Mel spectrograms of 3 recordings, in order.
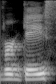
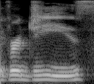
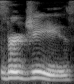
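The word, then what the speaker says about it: Verghese: this big um by Abraham last week I pronounced it vergi it's actually veres veres yeah v r g h s e yeah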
